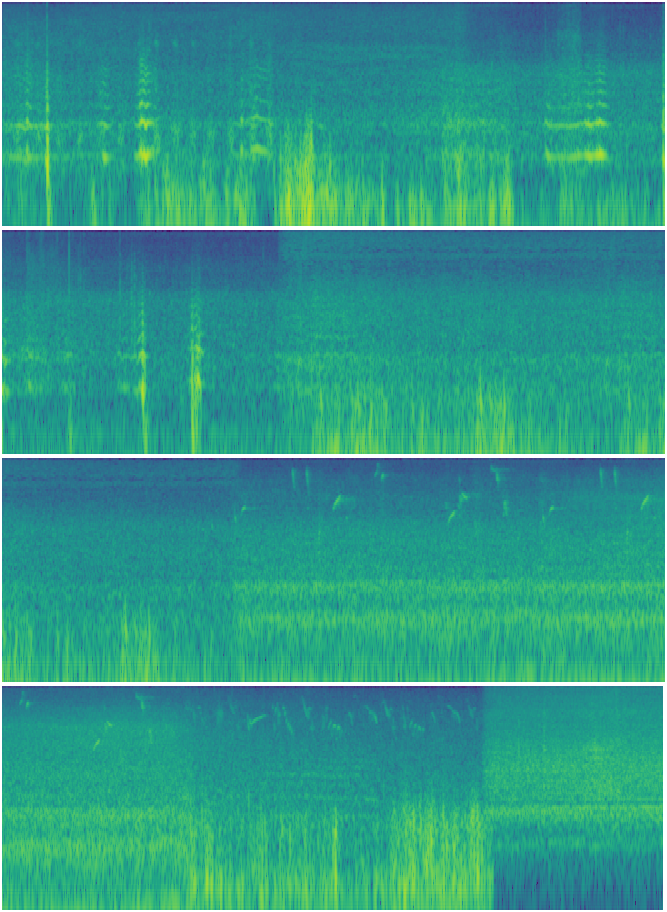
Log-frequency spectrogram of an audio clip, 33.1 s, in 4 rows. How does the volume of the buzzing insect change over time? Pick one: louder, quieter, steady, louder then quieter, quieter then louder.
quieter then louder.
